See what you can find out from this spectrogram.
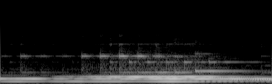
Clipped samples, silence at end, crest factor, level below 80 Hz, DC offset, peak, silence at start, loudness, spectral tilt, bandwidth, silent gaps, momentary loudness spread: under 0.1%; 0 s; 12 dB; -68 dBFS; under 0.1%; -10 dBFS; 0 s; -23 LUFS; -13 dB/octave; 2.7 kHz; none; 10 LU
